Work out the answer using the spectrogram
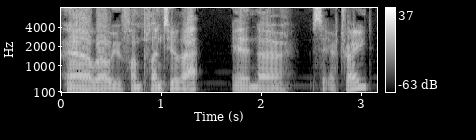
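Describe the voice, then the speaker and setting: A man narrating as game master over voice chat, casual and halting, with many fillers as he describes the scene. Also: medium pitch, lively intonation, no room sound, rough recording. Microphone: voice chat mic.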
